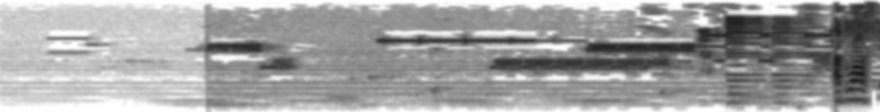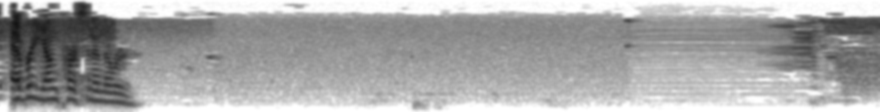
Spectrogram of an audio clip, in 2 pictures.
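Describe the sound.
A dial-up internet modem connecting: a sequence of dialing tones and beeps, then a loud warbling, screeching handshake that settles into a steady hiss before cutting off. A voice speaks briefly near the end.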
